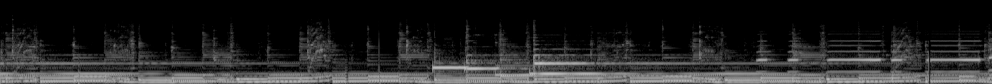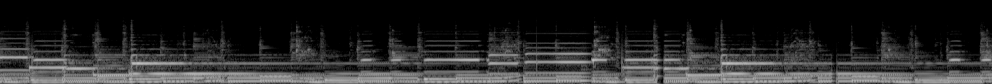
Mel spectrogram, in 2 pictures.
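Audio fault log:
3.45–3.50 s, 6.20–6.23 s, 13.25–13.29 s and 18.23–18.30 s: short concealed packet loss. About 20 ms of audio was lost in each of the first three and about 40 ms in the last. Each time the decoder extended the preceding sound and then crossfaded back, so each event is a brief smear or wobble. On a spectrogram the last sound flattens into a slightly blurred, repeated slice. In the waveform the stretch looks copied, with a small seam at the rejoin.
15.73–15.85 s and 16.49–16.57 s: burst of packet loss. Roughly 100 ms and then 60 ms of consecutive audio went missing. The receiver stretched the last sound and faded it, so each gap is a held buzz or hiss that sinks away before the audio resumes further on, with the lost portion skipped. A spectrogram shows a stretch of frozen, dimming partials. The waveform shows a repeating, decaying envelope with a discontinuity where real audio returns.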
